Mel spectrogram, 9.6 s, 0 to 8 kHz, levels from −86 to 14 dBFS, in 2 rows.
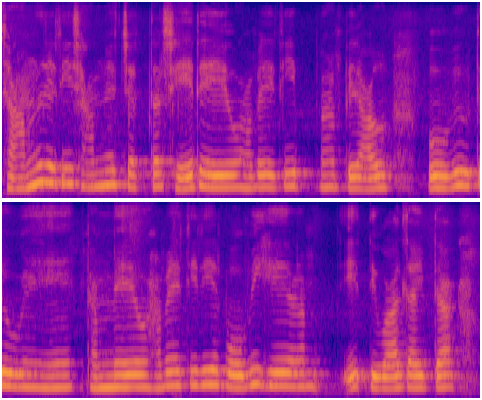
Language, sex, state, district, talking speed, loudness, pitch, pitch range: Hindi, male, Bihar, Gaya, 95 wpm, -20 LUFS, 185 Hz, 180-200 Hz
